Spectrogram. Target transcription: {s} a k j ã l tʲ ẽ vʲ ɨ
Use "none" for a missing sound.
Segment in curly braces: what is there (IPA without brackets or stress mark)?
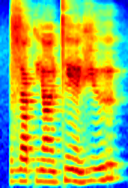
z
